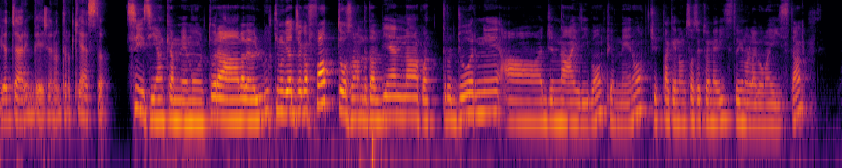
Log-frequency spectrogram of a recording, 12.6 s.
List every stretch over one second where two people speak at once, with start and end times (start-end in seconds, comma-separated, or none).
none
